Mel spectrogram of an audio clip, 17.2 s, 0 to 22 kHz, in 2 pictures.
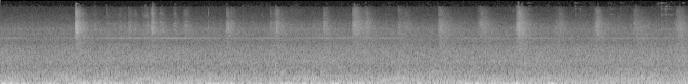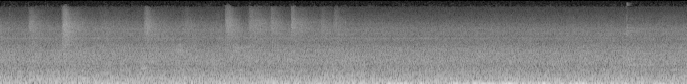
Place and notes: mori tower, skydeck, roppongi, tokyo - 54th floor tokyo soundscape
sonic scape of the city silenced by heavy machinery, which is located all around skydeck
